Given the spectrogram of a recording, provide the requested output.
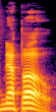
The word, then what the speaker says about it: Nepu: Nepu is pronounced Nepo.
